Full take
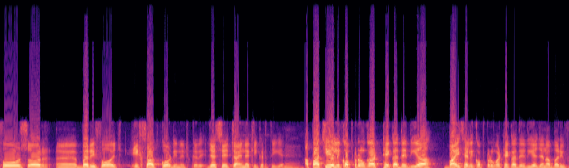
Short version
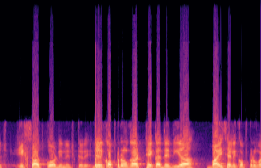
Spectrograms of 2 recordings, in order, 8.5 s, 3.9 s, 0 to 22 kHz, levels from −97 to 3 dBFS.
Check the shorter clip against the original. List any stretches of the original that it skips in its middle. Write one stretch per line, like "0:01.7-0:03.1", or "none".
0:03.2-0:05.1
